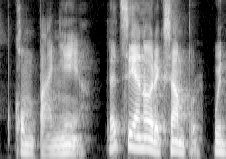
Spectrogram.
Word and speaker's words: compañía: top, the ñ, and the ñ is pronounced ñ. So company becomes compañía.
